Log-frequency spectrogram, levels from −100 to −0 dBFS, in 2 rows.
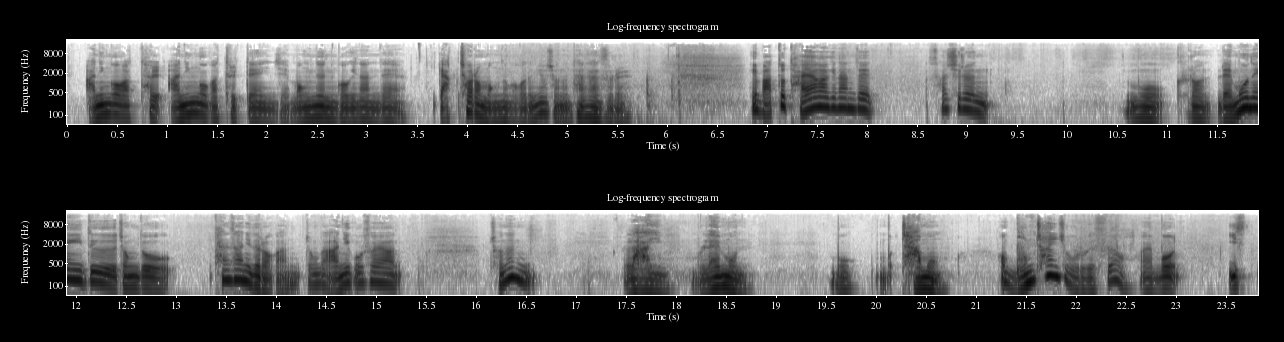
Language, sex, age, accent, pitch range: Korean, male, 40-59, native, 85-125 Hz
